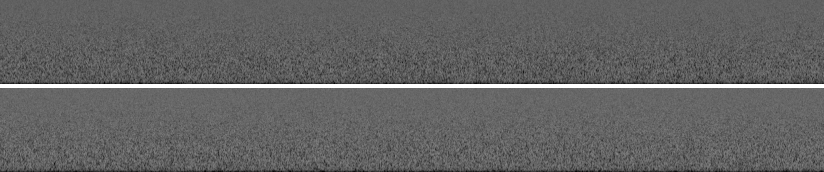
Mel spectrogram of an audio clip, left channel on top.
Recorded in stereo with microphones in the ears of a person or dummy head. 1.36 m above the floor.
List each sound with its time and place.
Only background noise.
